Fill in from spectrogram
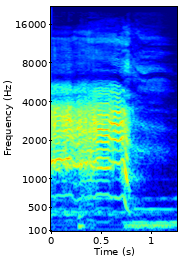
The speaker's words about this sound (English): This is when you put in that blood-curdling scream of Lois yelling Peter.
